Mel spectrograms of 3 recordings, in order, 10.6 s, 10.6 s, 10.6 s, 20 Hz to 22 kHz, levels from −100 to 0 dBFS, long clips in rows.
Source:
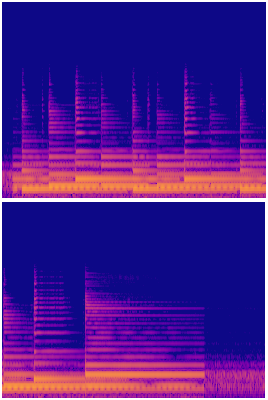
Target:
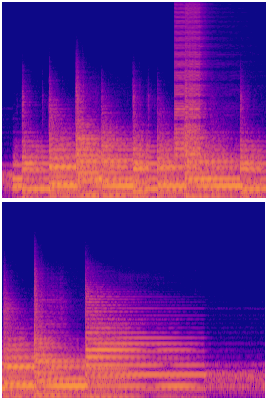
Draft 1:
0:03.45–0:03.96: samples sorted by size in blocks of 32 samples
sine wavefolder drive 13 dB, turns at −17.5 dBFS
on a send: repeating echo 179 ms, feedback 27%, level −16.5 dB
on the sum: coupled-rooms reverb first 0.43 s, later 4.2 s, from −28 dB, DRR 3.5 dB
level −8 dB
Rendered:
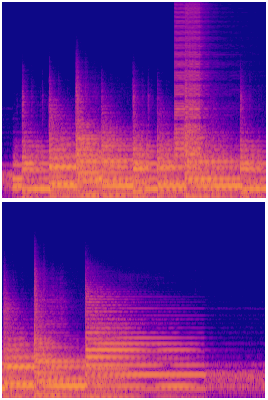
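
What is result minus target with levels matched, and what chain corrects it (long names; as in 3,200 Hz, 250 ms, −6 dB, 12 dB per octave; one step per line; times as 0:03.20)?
echo 49 ms late
0:03.45–0:03.96: samples sorted by size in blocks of 32 samples
sine wavefolder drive 13 dB, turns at −17.5 dBFS
on a send: repeating echo 130 ms, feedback 27%, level −16.5 dB
on the sum: coupled-rooms reverb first 0.43 s, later 4.2 s, from −28 dB, DRR 3.5 dB
level −8 dB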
